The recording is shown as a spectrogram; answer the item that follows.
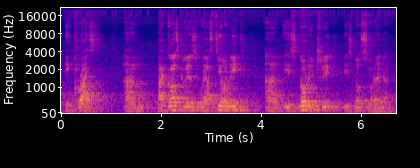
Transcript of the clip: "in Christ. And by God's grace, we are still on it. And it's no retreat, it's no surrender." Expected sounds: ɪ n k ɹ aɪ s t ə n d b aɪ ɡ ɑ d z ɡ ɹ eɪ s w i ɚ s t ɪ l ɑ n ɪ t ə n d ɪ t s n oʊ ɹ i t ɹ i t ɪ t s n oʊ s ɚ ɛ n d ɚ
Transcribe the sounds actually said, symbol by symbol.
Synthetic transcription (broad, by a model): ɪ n k ɹ aɪ s t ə n b aɪ ɡ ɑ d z ɡ ɹ eɪ s w i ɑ s t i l ɑ n ɪ t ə n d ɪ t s n oʊ ɹ i t ɹ i t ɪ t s n oʊ s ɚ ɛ n d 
